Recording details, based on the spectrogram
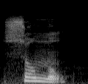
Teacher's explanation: O-N, remember, nasal in your nose.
